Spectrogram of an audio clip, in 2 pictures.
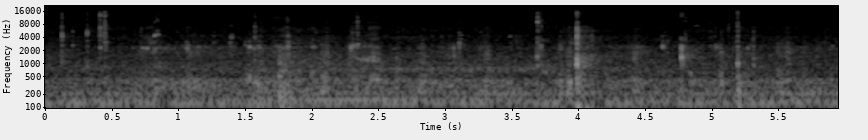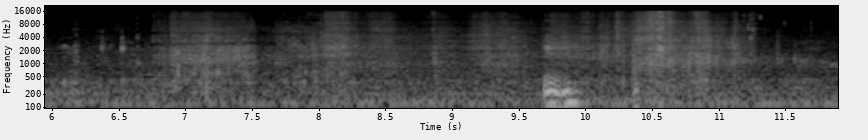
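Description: Close-up chewing of soft cooked yellow squash with bell peppers and onion: faint wet mouth clicks and smacks, with a sharper click about four seconds in and louder chewing near the end.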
